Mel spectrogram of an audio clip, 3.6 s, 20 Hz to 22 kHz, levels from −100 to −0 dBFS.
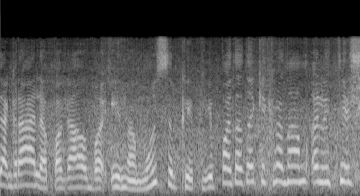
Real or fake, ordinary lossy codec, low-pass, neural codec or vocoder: fake; MP3, 96 kbps; 9.9 kHz; vocoder, 22.05 kHz, 80 mel bands, WaveNeXt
